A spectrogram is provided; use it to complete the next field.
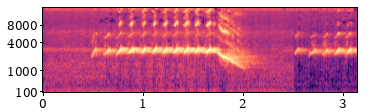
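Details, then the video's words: Common iora song played as a lure to train young birds to sing: a fast, even trill of clear whistled notes ending in a long descending slur, then the trill resumes. "Suara Burung Sirtu Cipoh PANCINGAN sirtu cipoh TERAMPUH keAhlinnya menjadikan burung sirtu gacor."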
